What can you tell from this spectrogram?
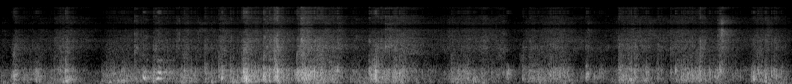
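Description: Several people's footsteps crunching and clattering over broken board panels and insulation debris, an irregular run of cracks and knocks that peaks about two and a half to three seconds in.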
